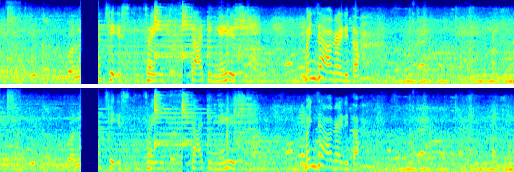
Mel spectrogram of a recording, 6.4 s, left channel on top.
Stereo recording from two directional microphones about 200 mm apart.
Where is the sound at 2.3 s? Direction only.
Centre (ahead or behind).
